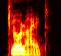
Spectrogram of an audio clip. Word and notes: chlorite: Indian

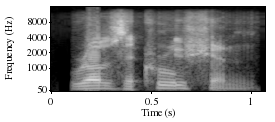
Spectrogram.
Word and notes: Rosicrucian: American English

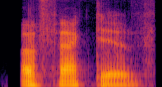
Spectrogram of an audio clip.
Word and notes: affective: American English

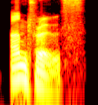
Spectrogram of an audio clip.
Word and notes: untruth: British English

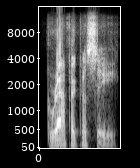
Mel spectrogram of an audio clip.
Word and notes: Graphicacy: American English

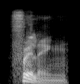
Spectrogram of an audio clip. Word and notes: frilling: British English

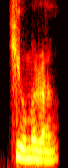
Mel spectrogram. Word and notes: humoral: Indian

